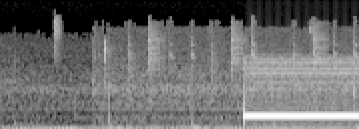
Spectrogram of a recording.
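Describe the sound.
A telephone line tone during dialing: faint background noise gives way to a steady, mid-pitched tone that switches on abruptly and holds unbroken, loud and even, to the end.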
